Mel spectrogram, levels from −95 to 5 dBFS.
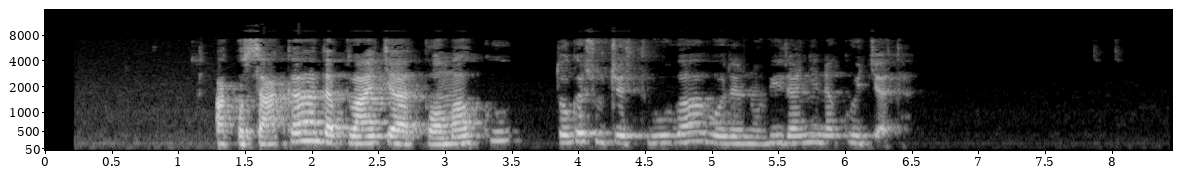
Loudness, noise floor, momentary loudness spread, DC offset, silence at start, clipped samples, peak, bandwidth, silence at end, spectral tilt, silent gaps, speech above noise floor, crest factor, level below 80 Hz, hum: -17 LUFS; -74 dBFS; 15 LU; under 0.1%; 1.3 s; under 0.1%; 0 dBFS; 7.6 kHz; 2.1 s; -5.5 dB/octave; none; 57 dB; 20 dB; -58 dBFS; none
